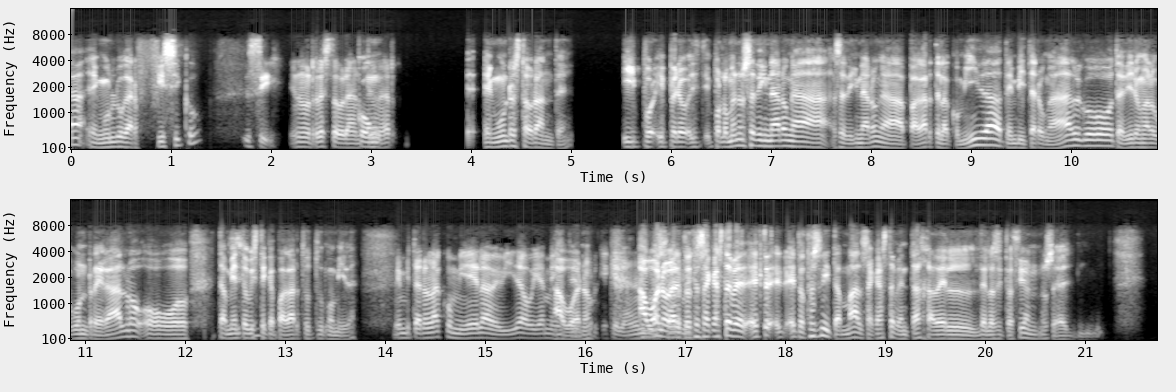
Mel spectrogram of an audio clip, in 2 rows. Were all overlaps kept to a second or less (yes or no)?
no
